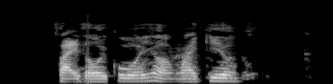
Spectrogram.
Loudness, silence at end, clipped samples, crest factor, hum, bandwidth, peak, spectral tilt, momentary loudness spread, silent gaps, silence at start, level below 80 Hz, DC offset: -17 LUFS; 0.8 s; under 0.1%; 18 dB; none; 7.4 kHz; 0 dBFS; -6.5 dB/octave; 3 LU; none; 0.6 s; -66 dBFS; under 0.1%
